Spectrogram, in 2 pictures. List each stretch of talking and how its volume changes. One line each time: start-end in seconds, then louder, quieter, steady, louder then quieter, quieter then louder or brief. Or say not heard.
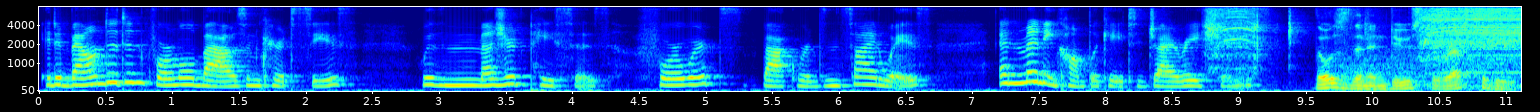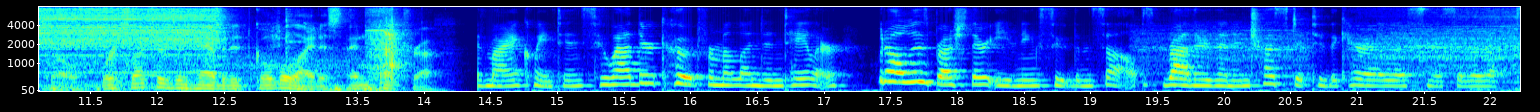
0.0-22.1 steady.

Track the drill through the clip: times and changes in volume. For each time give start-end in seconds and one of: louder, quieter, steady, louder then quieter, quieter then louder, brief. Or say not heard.
8.6-13.9 louder then quieter
19.2-22.1 brief.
